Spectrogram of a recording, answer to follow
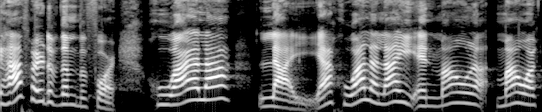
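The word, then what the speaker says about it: Hualālai: Yeah, that's a nice pronunciation there. Mauna Kea. And the other one is Huala Lai. Oh, just checking. Okay, so you have heard of them before. Huala Lai, yeah?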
